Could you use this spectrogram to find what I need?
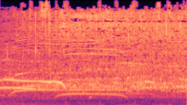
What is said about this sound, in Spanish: Abucheos y pitidos que no han evitado que la representante israelí pase a la final gracias al voto del público.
